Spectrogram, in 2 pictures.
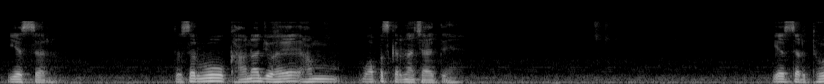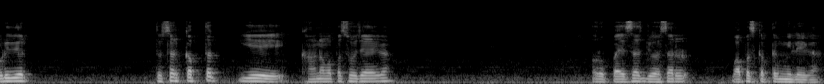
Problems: constant background noise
